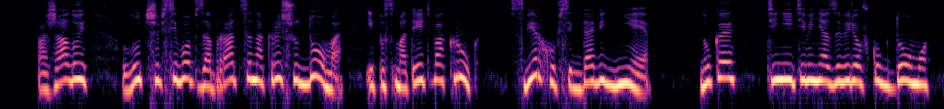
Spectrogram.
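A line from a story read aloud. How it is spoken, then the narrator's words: Shouting. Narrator (Russian): закричал Знайка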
